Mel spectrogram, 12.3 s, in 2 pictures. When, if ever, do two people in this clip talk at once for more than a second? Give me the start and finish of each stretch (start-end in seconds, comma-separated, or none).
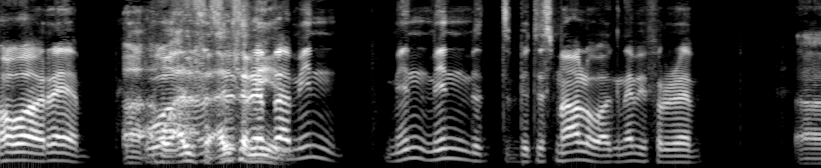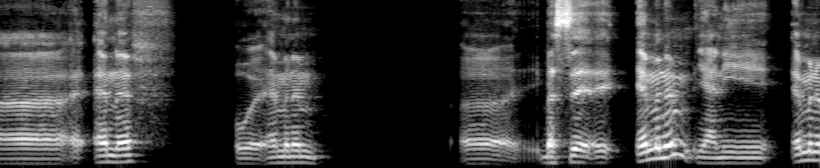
1.1-2.3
